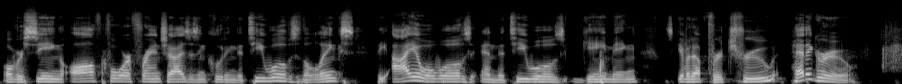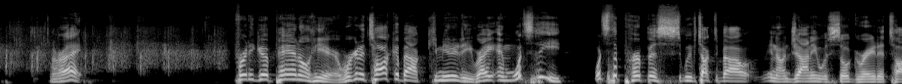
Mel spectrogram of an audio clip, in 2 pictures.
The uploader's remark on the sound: You will hear one of the two panel sessions from this past summer's Christians Working in Sports (CWS) Conference.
